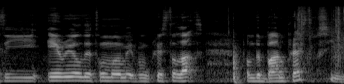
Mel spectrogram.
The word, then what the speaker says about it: Crystalux: Again, that's how you spell it. It's CRYSTALUX, Crystal Lux.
